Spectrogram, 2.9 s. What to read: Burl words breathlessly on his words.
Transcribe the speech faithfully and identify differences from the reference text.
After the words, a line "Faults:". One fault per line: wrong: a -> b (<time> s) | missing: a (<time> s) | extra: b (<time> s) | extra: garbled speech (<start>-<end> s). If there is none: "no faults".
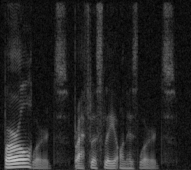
Burl words breathlessly on his words.
Faults:
no faults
